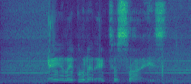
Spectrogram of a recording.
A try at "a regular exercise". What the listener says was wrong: Not regular, but a regular exercise. Be careful about that R. Don't pronounce it with quite as much force there.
